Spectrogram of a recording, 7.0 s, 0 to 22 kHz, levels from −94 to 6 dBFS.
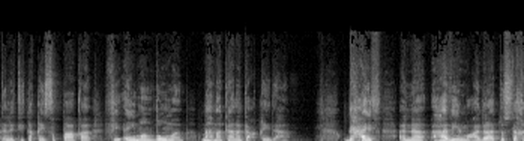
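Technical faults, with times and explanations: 4.67–5.05 s, CD scratch ticks: three short ticks in quick succession, the longest lasting just under a millisecond, spaced at roughly five to six per second. A blemish on the disc surface corrupts more data than the error correction can rebuild, and it passes under the laser once per revolution. Each pass leaves a brief gap that the player fills by interpolating or muting, so the speech carries a regular, mechanical click at the rotation rate.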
